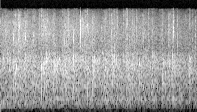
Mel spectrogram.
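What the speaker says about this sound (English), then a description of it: "I think we need a round of applause" Distant, faint applause from the audience at a university's academic-year opening ceremony, a constant, even patter of many hands that carries on unbroken with no speech on top.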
